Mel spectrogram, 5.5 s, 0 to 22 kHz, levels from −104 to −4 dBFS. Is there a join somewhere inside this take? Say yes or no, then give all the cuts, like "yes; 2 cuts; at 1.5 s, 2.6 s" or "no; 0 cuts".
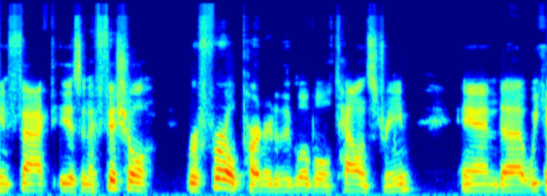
no; 0 cuts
